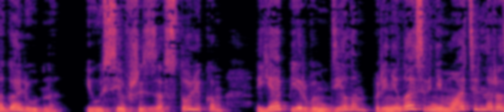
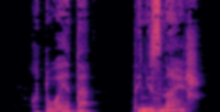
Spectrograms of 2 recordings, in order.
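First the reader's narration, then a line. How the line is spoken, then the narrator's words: Whispered question. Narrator (Russian): шепотом спросила я у Леночки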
